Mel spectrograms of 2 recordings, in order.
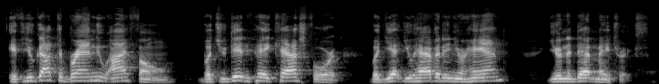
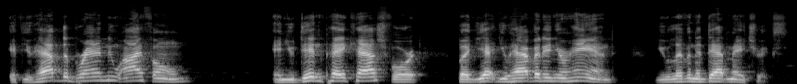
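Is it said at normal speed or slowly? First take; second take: normal speed; slowly. First: It is said at a normal speed. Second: It is said more slowly.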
